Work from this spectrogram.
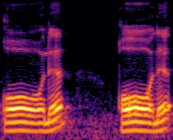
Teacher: القاف مفخمة مستعلية متصفة بصفات ست، ينبغي التركيز على صفاتها، ومن بينها الشدة، ومن بينها القلقلة، ومن بينها الجهر، وكل تلك الصفات هي صفات قوية.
